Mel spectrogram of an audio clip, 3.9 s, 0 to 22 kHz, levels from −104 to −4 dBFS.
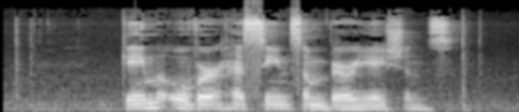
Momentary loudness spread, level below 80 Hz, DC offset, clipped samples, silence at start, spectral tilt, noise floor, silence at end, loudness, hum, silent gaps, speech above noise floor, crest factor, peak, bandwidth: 10 LU; -50 dBFS; under 0.1%; 0.3%; 0.1 s; -2.5 dB/octave; -44 dBFS; 0.4 s; -12 LUFS; none; none; 31 dB; 14 dB; 0 dBFS; over 20 kHz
